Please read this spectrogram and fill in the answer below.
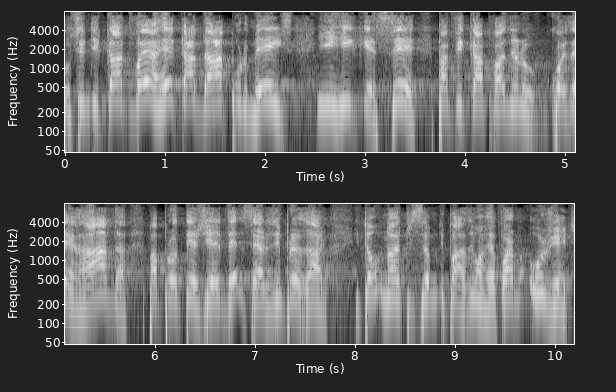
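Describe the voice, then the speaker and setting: Noticeable background noise accompanies a man with an extremely high pitch and ordinary pitch variation. He keeps a moderate pace and very even loudness. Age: 70s. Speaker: state legislator. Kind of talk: parliamentary speech.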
